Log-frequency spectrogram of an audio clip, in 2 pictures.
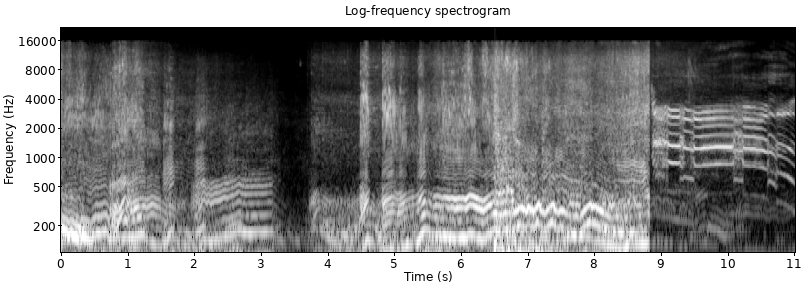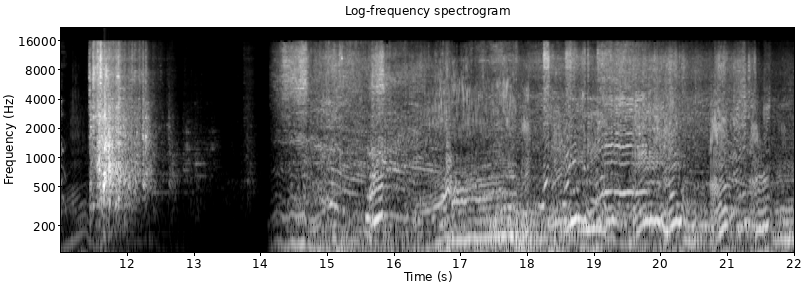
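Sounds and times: harsh crash burst: 6.4 - 8.8.

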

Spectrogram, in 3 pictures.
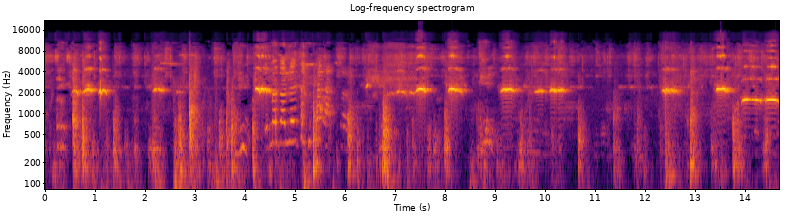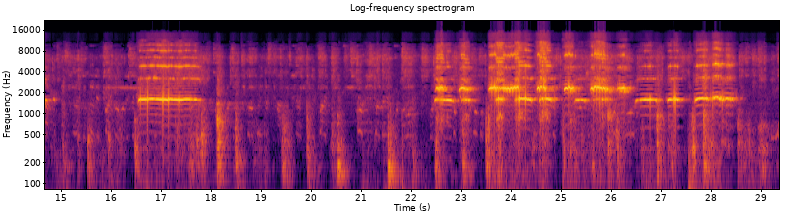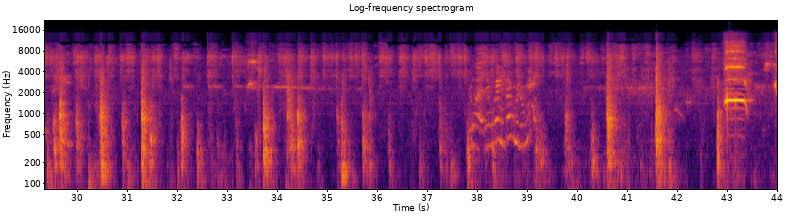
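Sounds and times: dance music: 0.0 - 33.7, 34.6 - 44.0
high whistle blasts: 0.6 - 3.0, 4.2 - 4.6, 6.4 - 8.5, 9.1 - 10.7, 12.3 - 15.0, 16.5 - 18.1, 22.4 - 28.7, 42.0 - 44.0.

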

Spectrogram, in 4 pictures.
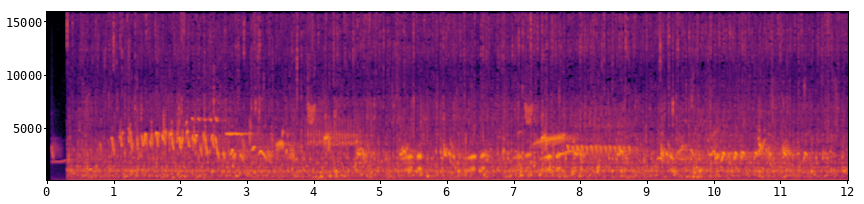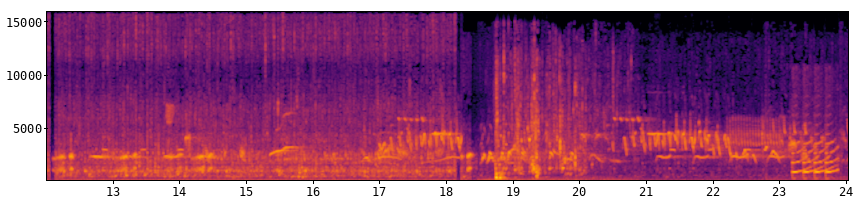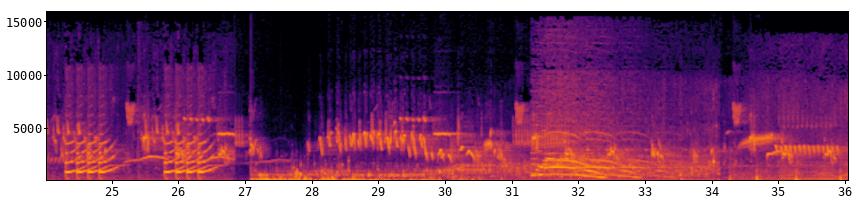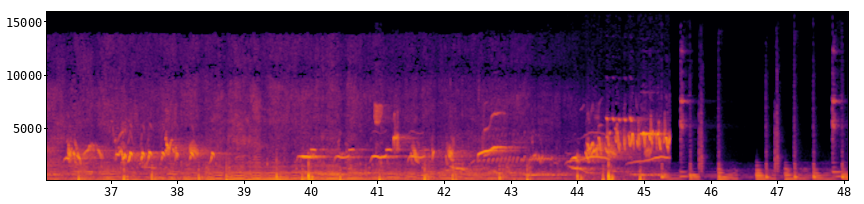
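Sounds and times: frogs croaking: 4.8 - 9.0, 11.6 - 15.2.

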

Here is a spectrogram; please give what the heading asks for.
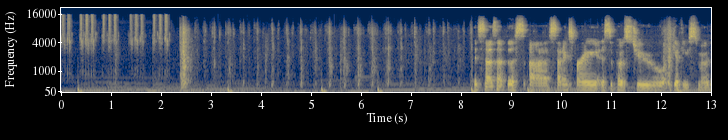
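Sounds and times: light regular ticking: 0.0 - 2.2
spray hisses: 0.0 - 2.2
background music: 0.0 - 13.0.

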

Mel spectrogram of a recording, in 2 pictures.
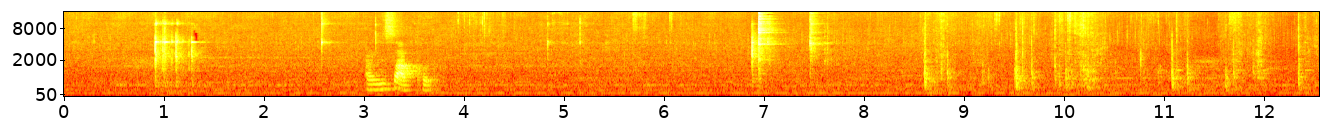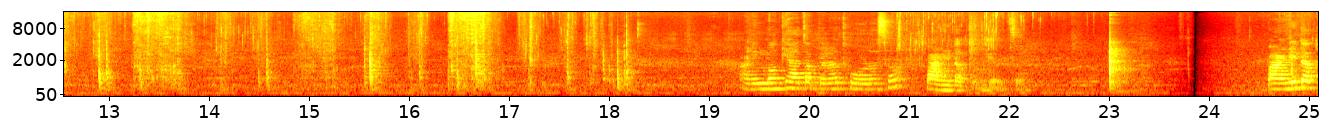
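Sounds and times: food sizzling in oil: 0.0 - 18.8
spatula scraping frying pan: 8.6 - 18.4.

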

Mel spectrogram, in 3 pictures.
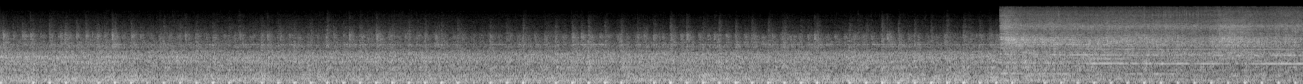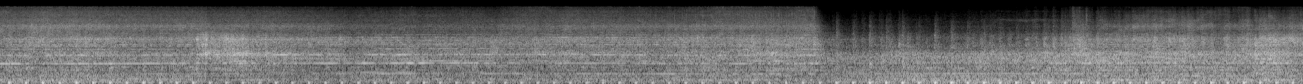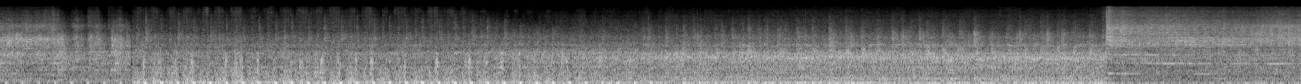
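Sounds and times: tractor engine exhaust beat: 0.0 - 15.0, 21.0 - 26.0, 27.0 - 37.6.

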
